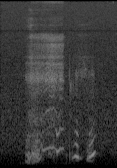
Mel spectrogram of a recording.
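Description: A Staffordshire Bull Terrier snores with a rough, breathy rasp, followed by two short low snuffles.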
